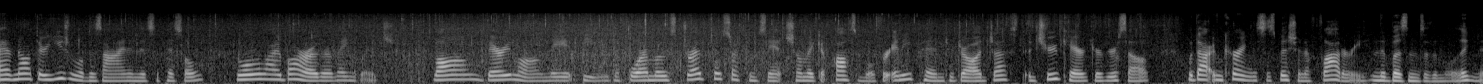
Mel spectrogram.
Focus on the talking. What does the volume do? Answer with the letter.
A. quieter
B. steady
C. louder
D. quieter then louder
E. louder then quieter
B.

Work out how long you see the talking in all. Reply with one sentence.
You can hear the talking for 15 seconds altogether.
